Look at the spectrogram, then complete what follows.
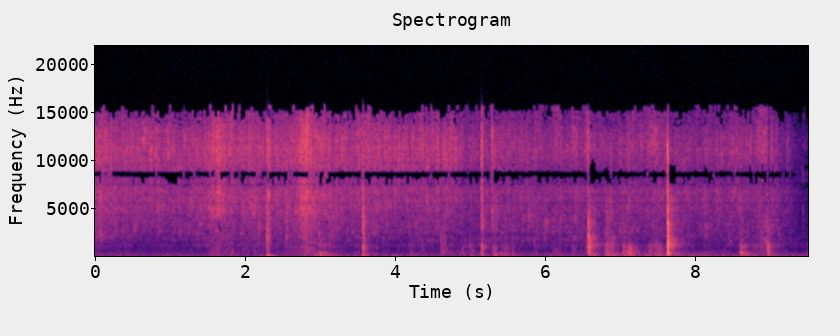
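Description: Water running from a tap into a sink as hands are washed, with a few sharp clicks and knocks, two of them louder in the second half.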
